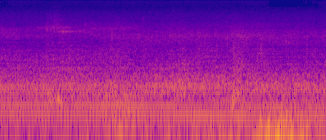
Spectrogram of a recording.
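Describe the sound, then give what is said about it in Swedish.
A boat's engine idles with a steady, low rumble as the boat casts off from the dock and slowly pulls away, bow coming out, accompanied by a constant hiss of wind and water noise. No one speaks. “De kastar ju loss lite sakta men säkert nu.”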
